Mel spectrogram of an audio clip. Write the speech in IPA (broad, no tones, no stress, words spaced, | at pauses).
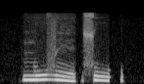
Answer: nuve | suʔ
